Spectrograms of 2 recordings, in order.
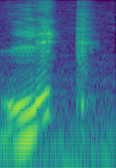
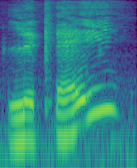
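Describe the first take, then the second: First: LICK as one syllable with a questioning rise; one-syllable reading. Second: LIQUET as lee-KAY, sharply rising at the end; two-syllable reading. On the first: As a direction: try Lick like the English word, pitch climbing. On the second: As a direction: try Liquet with a final AY sound, as a question. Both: Shown as a demonstration. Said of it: "How would you pronounce L I Q U E".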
